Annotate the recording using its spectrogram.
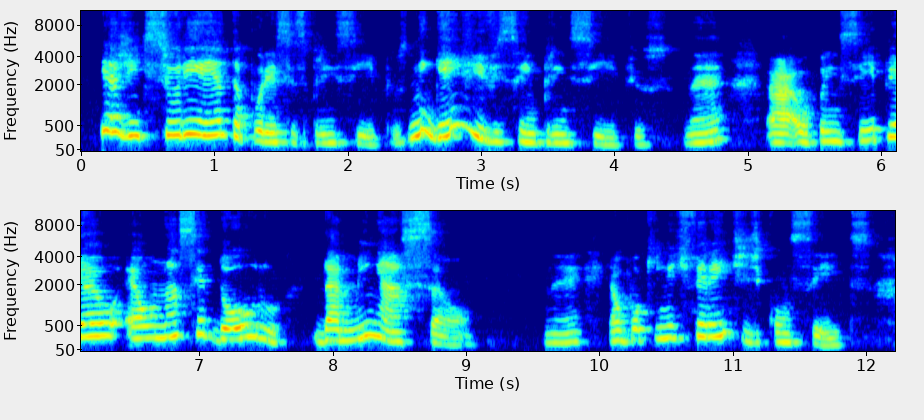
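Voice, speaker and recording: Very wide pitch swings, a fairly slow pace and a somewhat breathy quality. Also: woman, medium pitch for a woman. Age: 60s. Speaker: volunteer trainer. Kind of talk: training lecture. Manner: hesitant, with fillers.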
